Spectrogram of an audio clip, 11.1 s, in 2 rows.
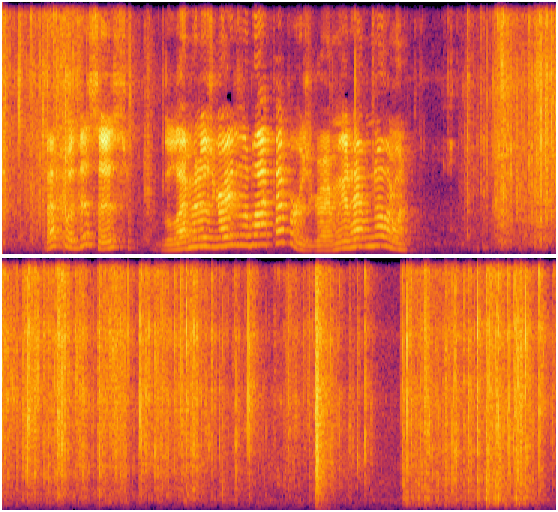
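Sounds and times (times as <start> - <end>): chip bag crinkling: 0.0 - 2.0, 4.5 - 11.0.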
